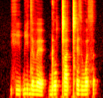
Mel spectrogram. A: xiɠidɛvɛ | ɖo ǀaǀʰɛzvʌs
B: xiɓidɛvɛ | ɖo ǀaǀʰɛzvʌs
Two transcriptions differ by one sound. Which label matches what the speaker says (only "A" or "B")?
B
